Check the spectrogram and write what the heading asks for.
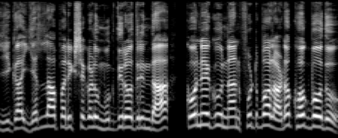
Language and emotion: Kannada, happy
